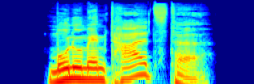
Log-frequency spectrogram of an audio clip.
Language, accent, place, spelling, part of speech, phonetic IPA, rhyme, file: German, Germany, Berlin, monumentalste, adjective, [monumɛnˈtaːlstə], -aːlstə, De-monumentalste.ogg
- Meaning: inflection of monumental: 1. strong/mixed nominative/accusative feminine singular superlative degree 2. strong nominative/accusative plural superlative degree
